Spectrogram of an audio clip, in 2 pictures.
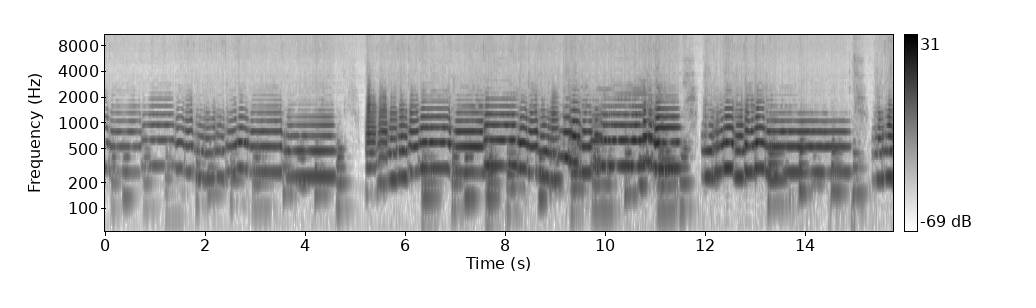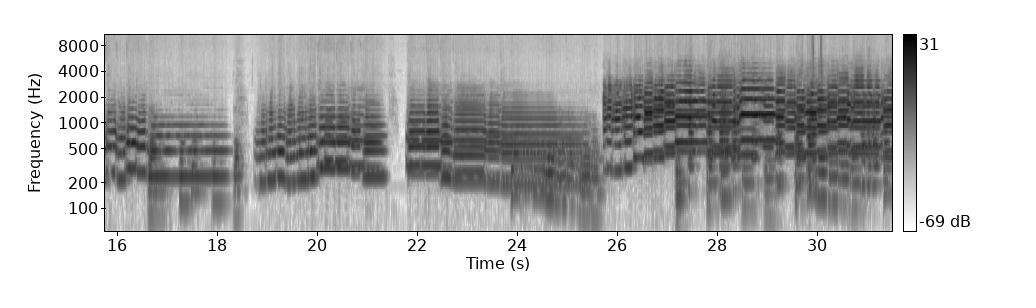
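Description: Brass quintet of trumpets, French horn, trombone and tuba playing a tango, in phrases with short breaks between them. About 26 seconds in, the ensemble grows louder and brighter.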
